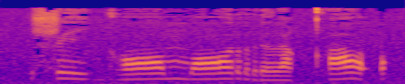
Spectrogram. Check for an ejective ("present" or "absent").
absent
